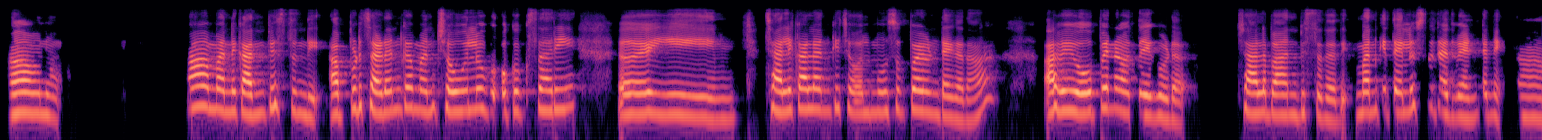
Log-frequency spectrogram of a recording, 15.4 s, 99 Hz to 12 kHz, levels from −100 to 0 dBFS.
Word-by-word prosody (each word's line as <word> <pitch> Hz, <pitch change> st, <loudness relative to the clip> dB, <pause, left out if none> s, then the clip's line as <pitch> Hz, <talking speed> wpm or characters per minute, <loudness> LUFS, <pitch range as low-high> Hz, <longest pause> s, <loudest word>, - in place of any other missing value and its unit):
అవును. 250 Hz, -3 st, +3 dB, 1.4 s
ఆ! -, -, +7 dB, 0.2 s
మనకు 265 Hz, -1 st, +1 dB
అనిపిస్తుంది. 250 Hz, -1 st, -6 dB, 0.2 s
అప్పుడు 245 Hz, +5 st, -3 dB
సడెన్‌గా 270 Hz, +3 st, +4 dB
మన 270 Hz, -1 st, -1 dB
చెవులు 275 Hz, +1 st, +1 dB, 0.2 s
ఒక్కొక్కసారి, 270 Hz, +2 st, -2 dB, 0.6 s
ఆహ్, 245 Hz, +1 st, +4 dB, 0.3 s
ఈ -, -, +1 dB, 0.9 s
చలికాలానికి 280 Hz, +1 st, +3 dB
చెవులు 255 Hz, -2 st, -5 dB
మూసుకుపోయి 265 Hz, +1 st, 0 dB
ఉంటాయి 230 Hz, -3 st, -1 dB
కదా! 195 Hz, +1 st, -7 dB, 0.8 s
అవి 270 Hz, -1 st, +4 dB, 0.2 s
ఓపెన్ 285 Hz, +3 st, +1 dB
అవుతాయి 245 Hz, -3 st, 0 dB
గూడా, 200 Hz, -3 st, -3 dB, 0.6 s
చాలా 250 Hz, 0 st, +4 dB
బా 240 Hz, -, +4 dB
అనిపిస్తదది, 230 Hz, -4 st, -7 dB, 0.2 s
మనకు 265 Hz, +2 st, 0 dB
తెలుస్తది 290 Hz, +2 st, -3 dB
అది 230 Hz, -2 st, -9 dB
వెంటనే. 225 Hz, +1 st, -3 dB, 0.3 s
ఆ! -, -, -7 dB
260 Hz, 110 wpm, -24 LUFS, 240-275 Hz, 1.4 s, ఆ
